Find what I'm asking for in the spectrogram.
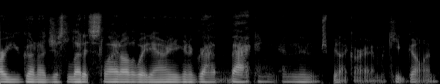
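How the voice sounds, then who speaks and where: A dark, mellow tone moves at a very fast pace. The sound is dry and close with no echo, in a very clean recording with a silent background. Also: man. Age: young. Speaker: podcast host. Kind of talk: casual solo podcast monologue. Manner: filler-heavy, many ums.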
